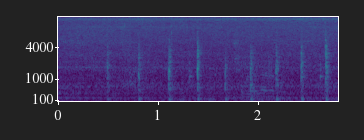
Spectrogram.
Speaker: Tu steering rack jalan tak rata, ada bunyi.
